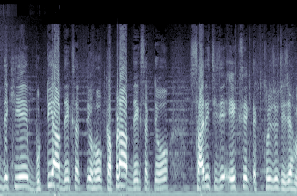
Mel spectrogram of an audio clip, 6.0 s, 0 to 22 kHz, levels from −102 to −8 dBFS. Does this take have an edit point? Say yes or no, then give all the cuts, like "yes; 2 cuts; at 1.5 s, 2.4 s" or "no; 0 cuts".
no; 0 cuts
